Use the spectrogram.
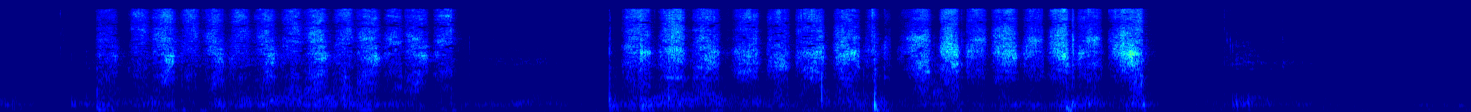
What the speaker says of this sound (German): Nur den Rost entfernen.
